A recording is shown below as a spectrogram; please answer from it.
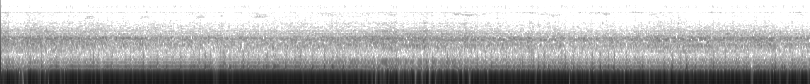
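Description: Loud, unsteady low rumble on an outdoor nest-camera microphone, typical of wind buffeting the mic.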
